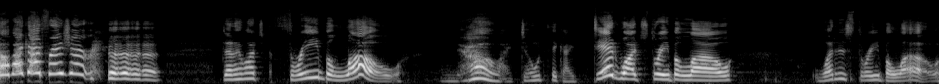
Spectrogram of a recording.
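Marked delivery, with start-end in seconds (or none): 0.0-1.6 play-acted very high, swooping, starstruck excited gush. Recalling finding out who voiced a character, the speaker is retelling own excitement. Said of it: "I was so excited. I was like".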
